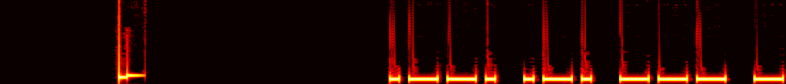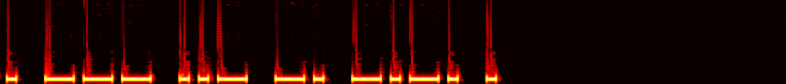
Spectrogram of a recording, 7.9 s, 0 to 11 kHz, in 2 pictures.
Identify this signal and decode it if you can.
Morse code, heard as a keyed tone, about 25 wpm, 700 Hz. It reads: PRONOUNCE
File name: Nine Letter Words - 25wpm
